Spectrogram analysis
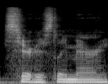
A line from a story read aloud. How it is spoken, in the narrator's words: Sean said, with a good-natured laugh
